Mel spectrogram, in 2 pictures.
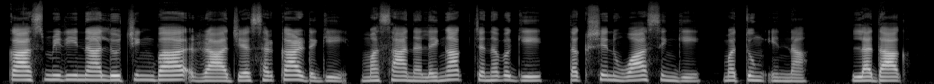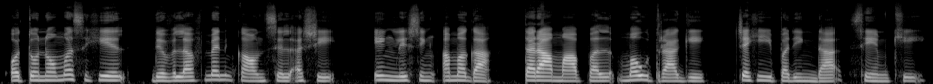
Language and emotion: Manipuri, neutral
